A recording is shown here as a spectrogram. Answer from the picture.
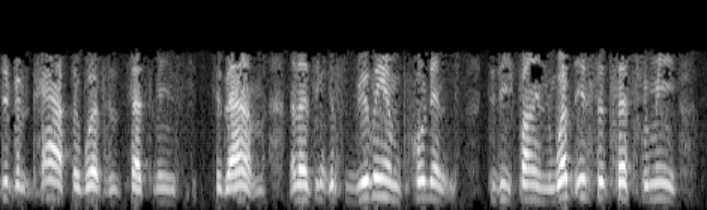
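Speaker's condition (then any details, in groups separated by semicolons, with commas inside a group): Cerebral palsy, mild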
